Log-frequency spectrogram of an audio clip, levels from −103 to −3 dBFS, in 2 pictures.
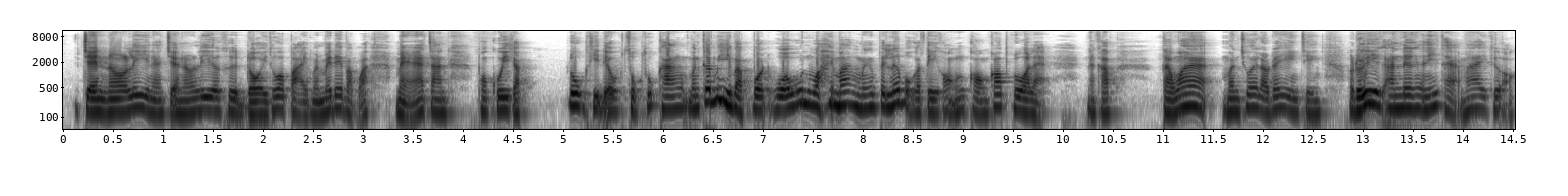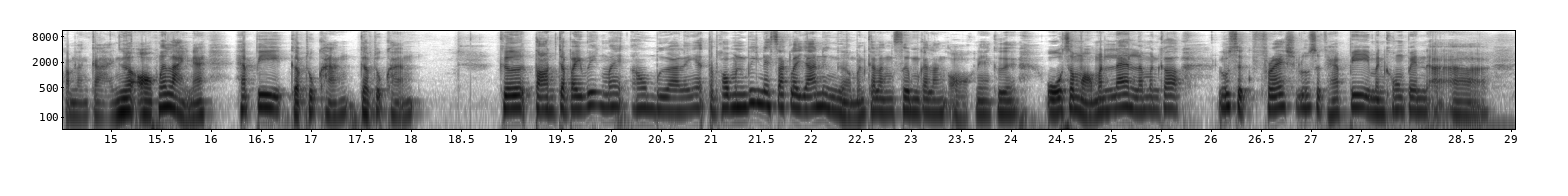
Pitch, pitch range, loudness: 145 Hz, 130-165 Hz, -16 LUFS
